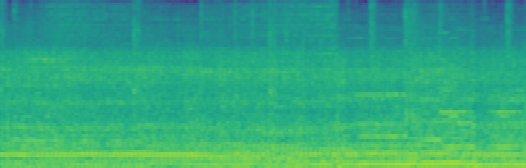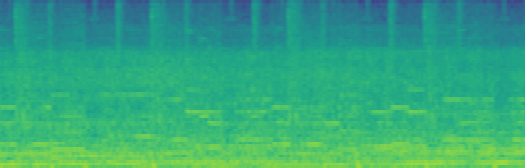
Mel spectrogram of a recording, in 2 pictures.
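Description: Music with a strong bass line that comes in about three and a half seconds in, heard over street noise as a car drives past.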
